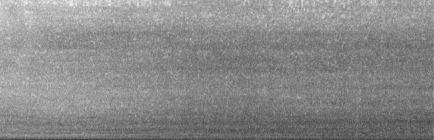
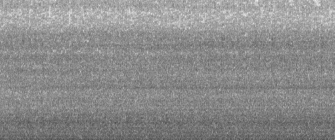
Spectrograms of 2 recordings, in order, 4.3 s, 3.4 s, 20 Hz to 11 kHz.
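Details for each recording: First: 2006 Ford Escape 3.0 V6 at idle right after replacing both valve cover gaskets: faint constant hiss over the engine note from a vacuum line left disconnected under the intake. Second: 2006 Ford Escape 3.0 V6 after replacing both leaking valve cover gaskets with Fel-Pro and reconnecting a loose vacuum line; steady even idle with AC on, chopping noise gone; normal idle.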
